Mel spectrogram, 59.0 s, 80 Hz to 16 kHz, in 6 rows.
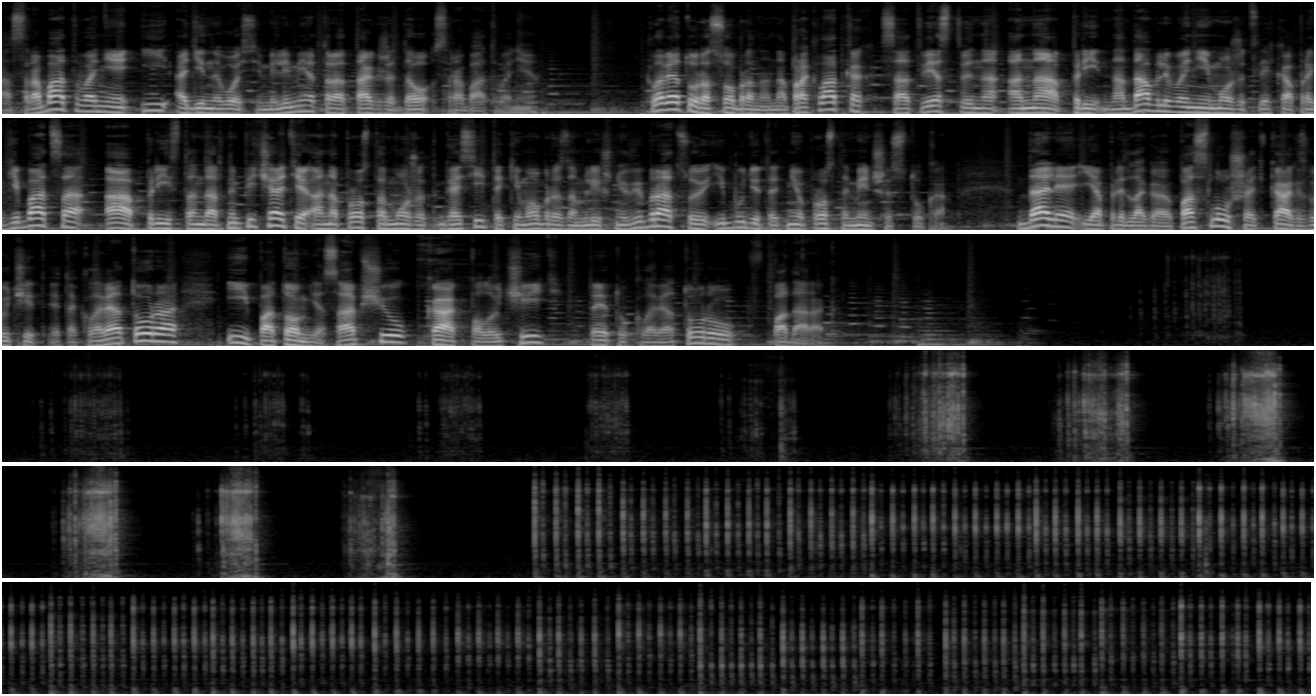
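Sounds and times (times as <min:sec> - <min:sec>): mechanical keyboard typing: 0:43.4 - 0:59.0.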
